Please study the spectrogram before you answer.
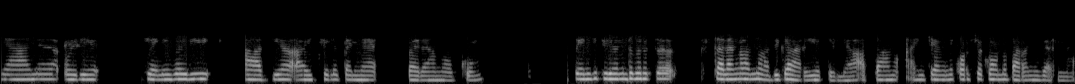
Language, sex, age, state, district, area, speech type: Malayalam, female, 18-30, Kerala, Thiruvananthapuram, rural, conversation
